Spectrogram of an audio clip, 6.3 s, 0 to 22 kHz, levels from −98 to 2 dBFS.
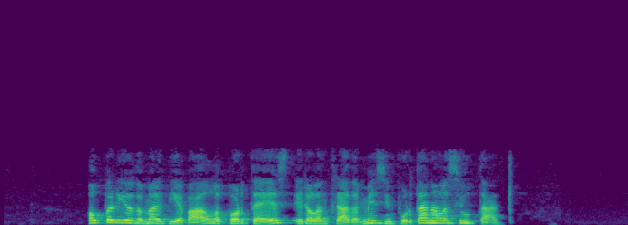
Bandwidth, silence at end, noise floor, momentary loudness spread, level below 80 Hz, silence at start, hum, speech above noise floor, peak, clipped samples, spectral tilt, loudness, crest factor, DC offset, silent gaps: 7.2 kHz; 1.3 s; -82 dBFS; 6 LU; -64 dBFS; 0.9 s; none; 66 dB; -2 dBFS; under 0.1%; -7.5 dB/octave; -17 LUFS; 16 dB; under 0.1%; none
